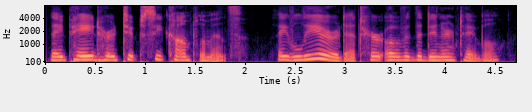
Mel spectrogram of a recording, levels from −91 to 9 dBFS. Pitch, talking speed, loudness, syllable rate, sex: 180 Hz, 165 wpm, -17 LUFS, 4.8 syllables/s, female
